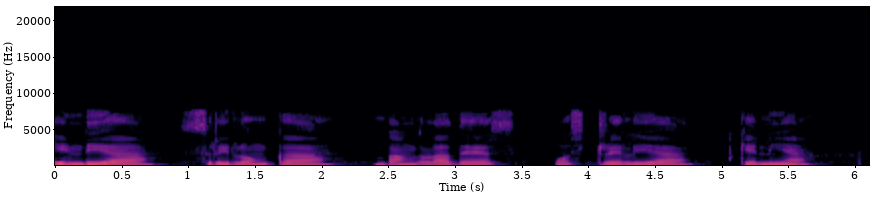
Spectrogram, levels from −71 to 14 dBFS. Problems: none marked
